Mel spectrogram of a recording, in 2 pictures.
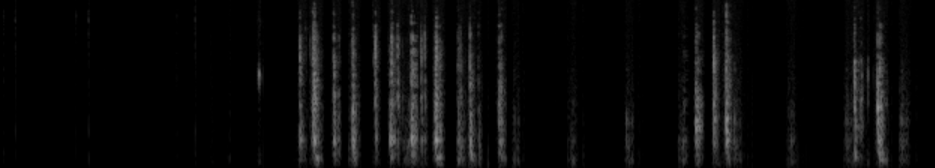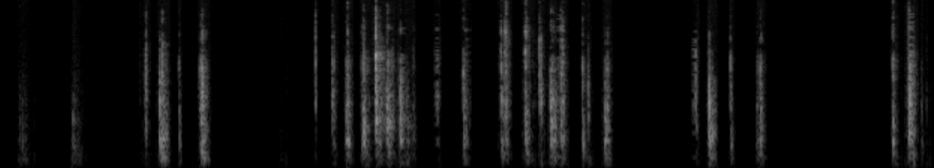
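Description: Computer keyboard typing: short bursts of quick keystrokes with silent pauses between them, starting about two seconds in.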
